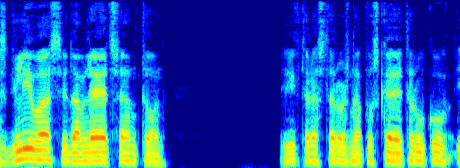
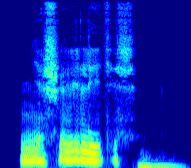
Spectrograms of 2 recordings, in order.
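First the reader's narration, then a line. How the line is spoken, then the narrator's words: Hoarse. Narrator (Russian): хрипло говорит он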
